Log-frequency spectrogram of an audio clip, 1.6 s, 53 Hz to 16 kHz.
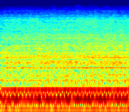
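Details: V8 engine pulled from the truck Creampuff, idling on a test stand. Temperature is holding good and oil pressure is about 52 psi. Deep, steady burble with an even beat and no knocks or ticks; healthy.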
